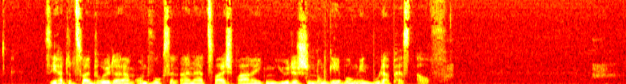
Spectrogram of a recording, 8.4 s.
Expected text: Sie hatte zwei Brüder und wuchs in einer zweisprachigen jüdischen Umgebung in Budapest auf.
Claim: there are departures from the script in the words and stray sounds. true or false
false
